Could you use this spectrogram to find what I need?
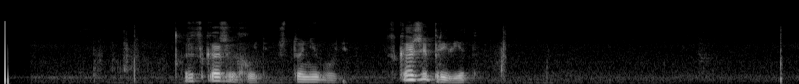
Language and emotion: Russian, neutral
